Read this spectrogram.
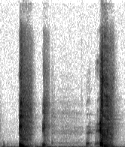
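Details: Cough.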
